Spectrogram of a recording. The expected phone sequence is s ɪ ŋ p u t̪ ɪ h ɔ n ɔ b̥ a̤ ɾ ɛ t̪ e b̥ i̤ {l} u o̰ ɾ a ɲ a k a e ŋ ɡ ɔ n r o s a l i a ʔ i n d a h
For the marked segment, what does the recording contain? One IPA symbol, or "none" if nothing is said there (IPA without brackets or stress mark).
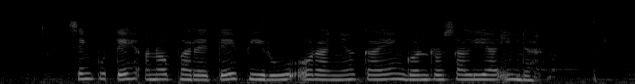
ɾ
